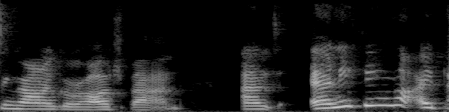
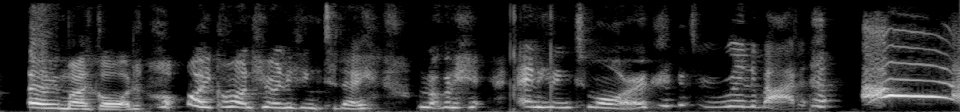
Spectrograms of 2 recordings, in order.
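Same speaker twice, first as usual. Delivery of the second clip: loud, frantic, swooping, spiralling panicked rant; 5 semitones higher, 5 dB louder than usual. Retelling own thoughts on nights when unable to hear: imitating own past panic. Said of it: "panicking to death about it".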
